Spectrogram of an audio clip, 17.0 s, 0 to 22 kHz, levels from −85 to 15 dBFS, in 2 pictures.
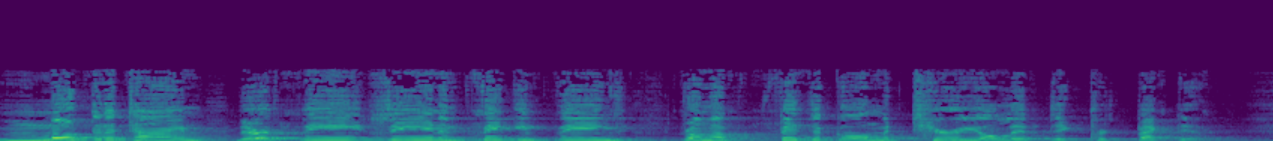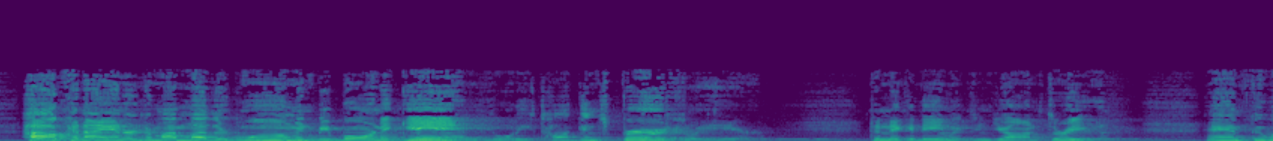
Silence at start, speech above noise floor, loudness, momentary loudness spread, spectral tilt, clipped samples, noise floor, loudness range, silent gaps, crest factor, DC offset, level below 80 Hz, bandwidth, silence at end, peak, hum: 0 s; 30 dB; -24 LUFS; 17 LU; -4.5 dB/octave; under 0.1%; -54 dBFS; 9 LU; none; 22 dB; under 0.1%; -72 dBFS; 11.5 kHz; 0 s; -2 dBFS; none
